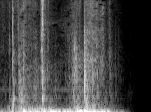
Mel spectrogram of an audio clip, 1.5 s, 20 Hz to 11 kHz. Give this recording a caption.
Office door. Recorded with Zoom H4n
